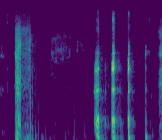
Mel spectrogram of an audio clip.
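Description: A man coughs: one rough burst, a short pause, then a quick series of several sharp, fairly faint coughs.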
